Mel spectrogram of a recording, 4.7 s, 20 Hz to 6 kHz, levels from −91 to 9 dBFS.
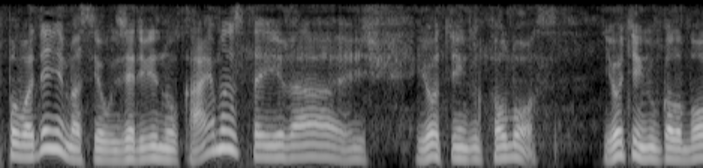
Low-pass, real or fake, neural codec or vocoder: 5.4 kHz; fake; codec, 16 kHz, 4.8 kbps, FACodec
